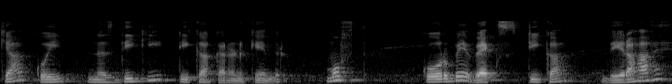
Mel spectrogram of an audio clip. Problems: none marked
